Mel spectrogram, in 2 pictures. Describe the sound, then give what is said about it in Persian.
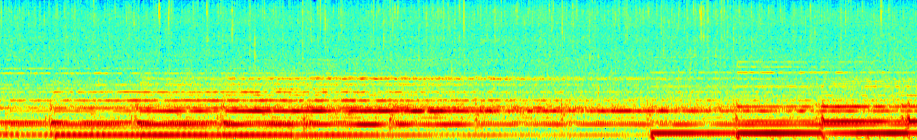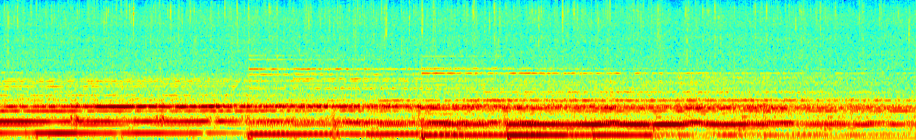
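Rain that has just begun falls steadily and continuously, a soft constant patter mixed with a loud, sustained low droning tone that shifts pitch now and then. No one speaks. “همون موقع بارون شروع به باریدن کرد.”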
